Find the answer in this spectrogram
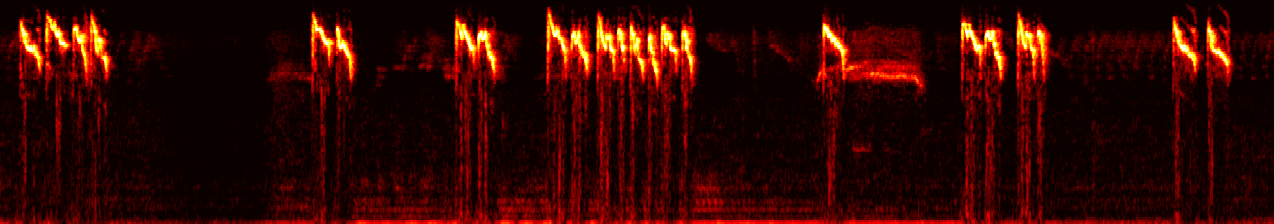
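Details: Female and colony white-eyes calling as therapy for a male's singing: scattered groups of shrill, falling chips, some runs rapid and tightly packed, others single, with a brief thin whistle midway.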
